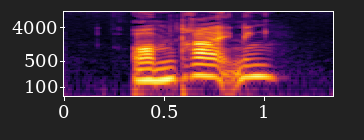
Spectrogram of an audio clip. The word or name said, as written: omdrejning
